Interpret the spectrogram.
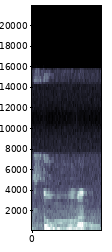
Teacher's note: Yang pertama adalah tsumma. Adalah bacaan gunnah karena terdapat mim bertasydid.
